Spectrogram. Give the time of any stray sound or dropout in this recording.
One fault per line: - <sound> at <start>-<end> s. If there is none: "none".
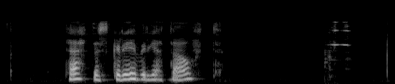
- squeak at 3.2-3.5 s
